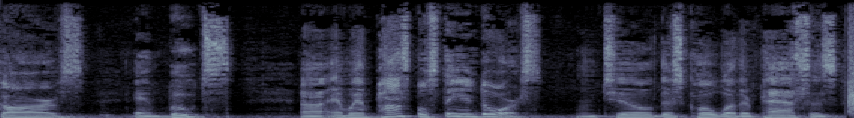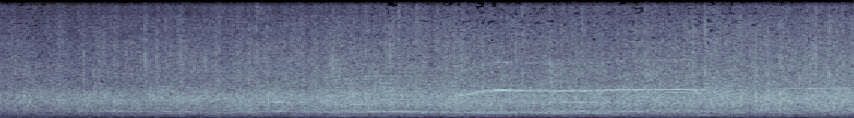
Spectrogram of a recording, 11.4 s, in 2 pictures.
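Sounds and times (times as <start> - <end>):
speech: 0.4 - 6.1
applause and crowd noise welcoming Ukrainian President Volodymyr Zelensky at a joint meeting of Congress: 5.7 - 11.3.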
